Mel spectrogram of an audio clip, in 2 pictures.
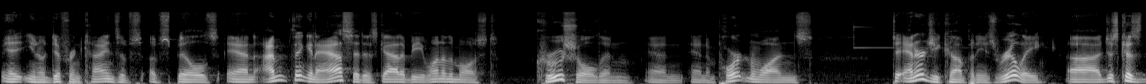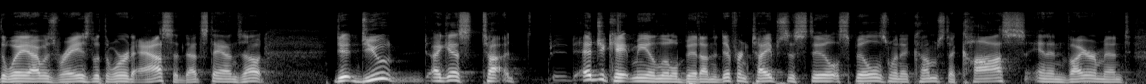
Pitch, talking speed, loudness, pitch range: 125 Hz, 180 wpm, -19 LUFS, 110-145 Hz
